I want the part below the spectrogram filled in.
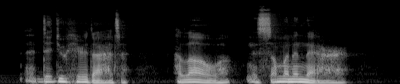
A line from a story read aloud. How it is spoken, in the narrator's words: she asked, her voice trembling with apprehension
